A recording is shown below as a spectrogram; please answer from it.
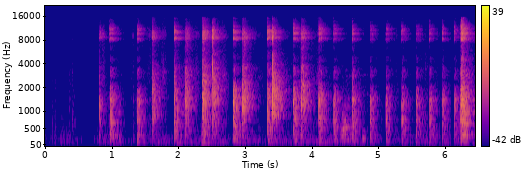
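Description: Table tennis ball in a fast rally, hitting bats and table in a quick train of sharp clicks, about four to five a second, starting about a second in.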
